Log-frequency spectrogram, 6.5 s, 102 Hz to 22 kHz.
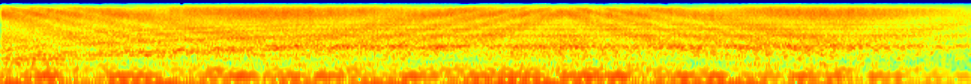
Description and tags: SemiQ leads 2.
This sound belongs to a mini pack sounds could be used for rave or nuerofunk genres
editing, element, sampling, sounds, vsts, wave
